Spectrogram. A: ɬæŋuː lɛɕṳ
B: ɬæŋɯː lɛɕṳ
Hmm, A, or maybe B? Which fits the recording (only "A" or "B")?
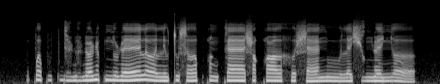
A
